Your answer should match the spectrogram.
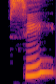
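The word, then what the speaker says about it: psi: C posidon doesn't it if you ever forget how to pronounce this letter just remember P C is for posidon and his tridon it is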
